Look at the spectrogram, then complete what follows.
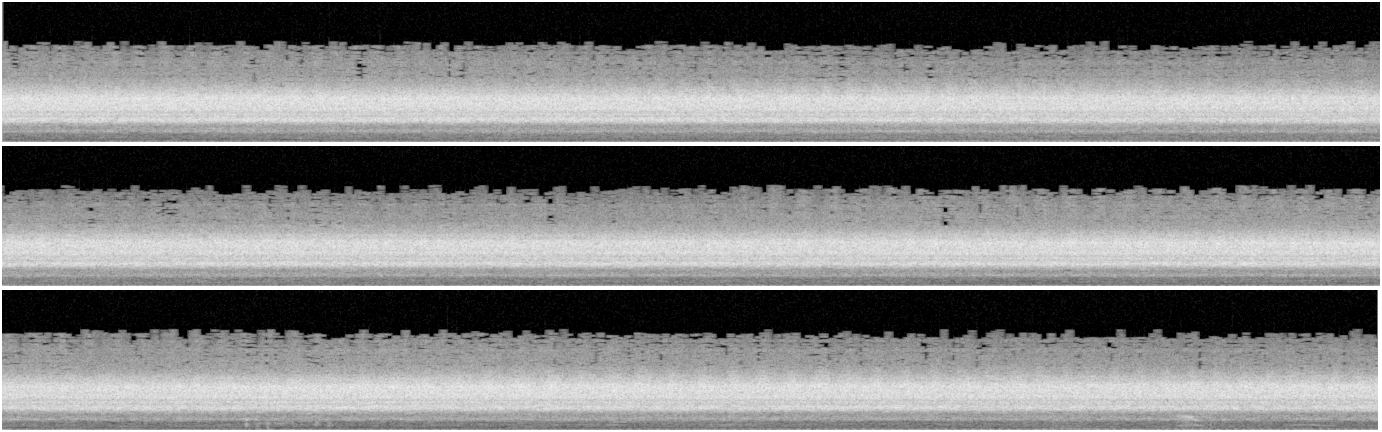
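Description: A steady, high-pitched drone of insects, unchanging throughout, over a low steady rumble.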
